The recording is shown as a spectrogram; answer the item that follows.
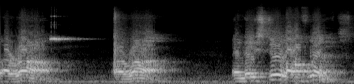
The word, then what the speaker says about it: Aram: Not Aaron, but Aram.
